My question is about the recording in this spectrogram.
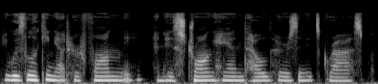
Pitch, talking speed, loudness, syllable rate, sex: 185 Hz, 240 wpm, -18 LUFS, 4.7 syllables/s, female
